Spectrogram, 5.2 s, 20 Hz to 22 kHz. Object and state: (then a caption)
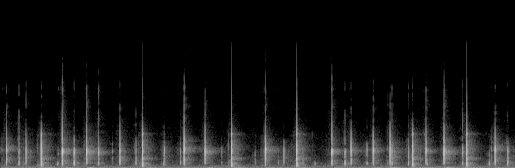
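Mechanical keyboard with PBT keycaps. Fingertip typing with both hands on a purple Xinmeng M71 mechanical keyboard with PBT keycaps. A steady run of short, bright clicky keystrokes with a sharp tonal tick high in the mids, each dying away almost instantly over a faint low hum.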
